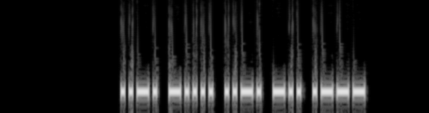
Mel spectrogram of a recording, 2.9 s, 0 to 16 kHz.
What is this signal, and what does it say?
Morse code, heard as a keyed tone, about 46 wpm, 700 Hz. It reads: F6FDJ
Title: DXCC-100 Call Signs - 5 Characters - 45wpm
